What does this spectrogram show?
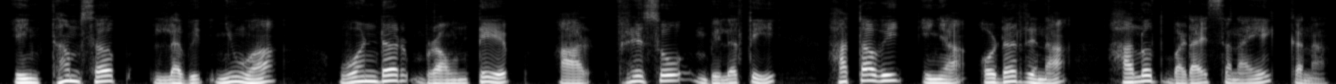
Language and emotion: Santali, neutral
